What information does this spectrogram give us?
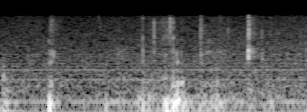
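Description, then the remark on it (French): Scattered keyboard keystrokes tap out at an uneven pace, a handful of light clicks with a brief cluster in the middle, over a low, steady background hum. “Faute de frappe.”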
